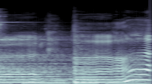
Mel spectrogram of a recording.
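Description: A male singer holding two long, steady notes over a karaoke backing track in a Carnatic-flavoured Tamil song, with a short break about a second in.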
